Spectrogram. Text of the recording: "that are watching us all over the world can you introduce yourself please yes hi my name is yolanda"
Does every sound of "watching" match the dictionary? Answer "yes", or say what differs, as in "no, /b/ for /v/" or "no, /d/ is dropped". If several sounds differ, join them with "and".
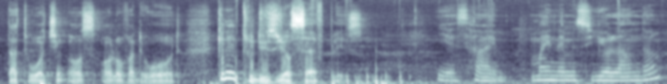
yes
